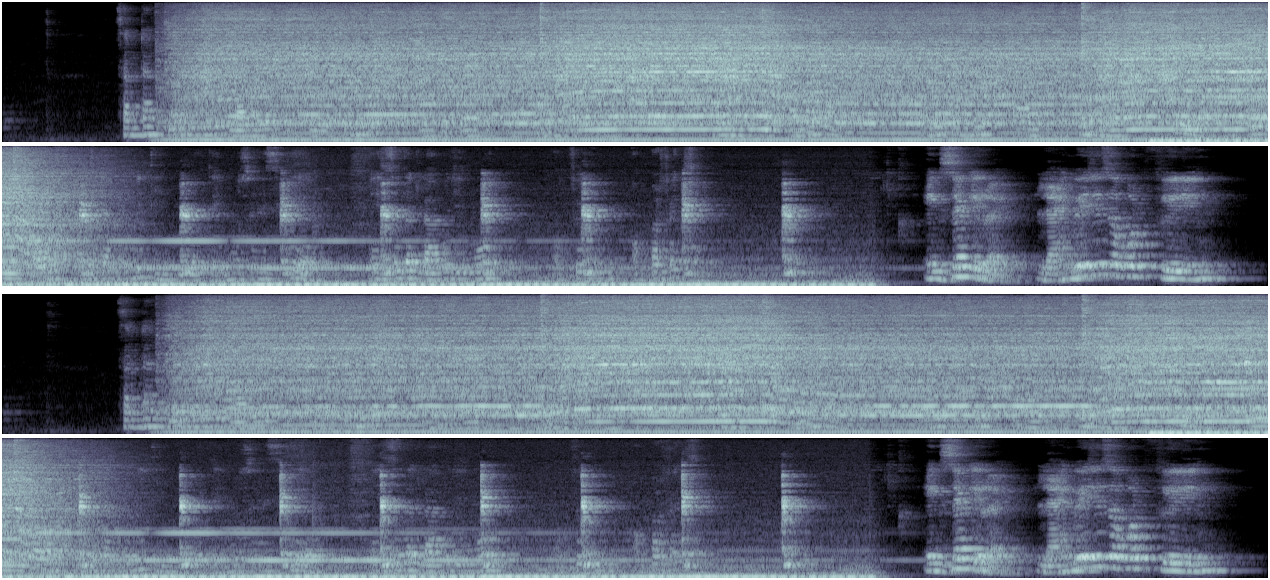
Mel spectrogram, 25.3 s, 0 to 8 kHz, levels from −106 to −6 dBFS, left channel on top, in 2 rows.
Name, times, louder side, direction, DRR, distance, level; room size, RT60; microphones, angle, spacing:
voice 1, 1.2-6.4 7.1-8.7 9.2-11.3 11.7-15.9 16.3-17.6 18.1-19.7, left 2 dB, 75° left, 1 dB, 0.6 m, -42 dB
Domestic sounds home sounds, 1.5-14.1, left 1 dB, 40° left, 0.9 m, -27 dB
sound 1, 8.1-22.2, right 2 dB, 15° right, 0.9 m, -44 dB
sound 2, 11.4-21.3, right 1 dB, 70° right, 0.5 m, -32 dB
voice 2, 21.9-24.8, right 1 dB, ahead, -9 dB, 1.4 m, -34 dB
2.6 x 2.3 x 3.2 m, 0.83 s
head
